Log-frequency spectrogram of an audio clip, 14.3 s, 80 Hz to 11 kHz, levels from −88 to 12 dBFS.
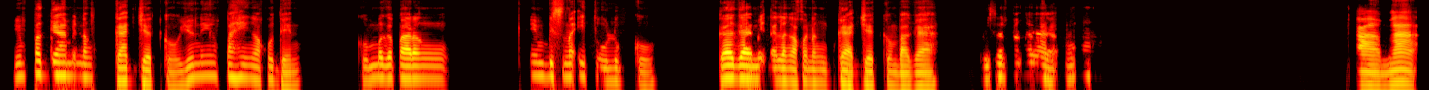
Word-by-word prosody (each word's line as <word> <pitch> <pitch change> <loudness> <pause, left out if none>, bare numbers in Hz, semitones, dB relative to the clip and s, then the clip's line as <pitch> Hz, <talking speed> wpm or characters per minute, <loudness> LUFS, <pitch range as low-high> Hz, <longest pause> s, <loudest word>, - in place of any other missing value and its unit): yung 175 0 -5
pag-gamit 180 -2 +1
ng 165 - -2 0.2
gadget 135 -3 +1
ko 105 -1 -8
yun 150 +10 -4
na 180 - -6
yung 180 -1 -10
pahinga 160 -2 -2
ko 145 - -5
din 105 -4 -6 0.6
kumbaga 155 +3 -2
parang 150 -2 +3 0.8
imbis 175 -2 -1
na 170 - 0
itulog 135 -6 -8
ko, 110 -1 -11 0.6
gagamit 155 -1 +7
na 135 - -2
lang 135 -1 +1
ako 130 +2 -4
ng 125 -1 -4
gadget 110 -1 +1
kumbaga 105 0 -1 0.4
minsan 150 +4 -5
pa - - -9
nga 185 - -8 0.3
mm. 165 +3 -12 2.6
Tama. 115 +2 +6
145 Hz, 120 wpm, -24 LUFS, 120-165 Hz, 2.6 s, gagamit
